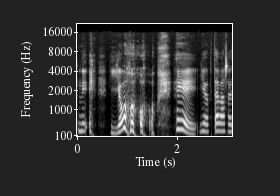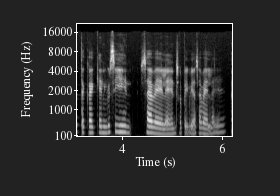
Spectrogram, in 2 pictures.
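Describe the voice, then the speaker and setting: The audio is dry and close, with no echo. A woman talks very slowly. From Northern Ostrobothnia, Finland (Sievi). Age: 20s. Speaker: podcast co-host, church musician. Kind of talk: casual chat.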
